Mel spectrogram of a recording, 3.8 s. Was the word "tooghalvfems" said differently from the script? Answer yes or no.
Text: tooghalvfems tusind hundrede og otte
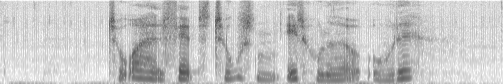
no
